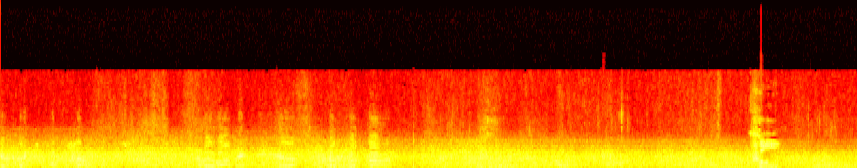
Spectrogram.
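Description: A steady, loud roar of an aircraft flying past at Manchester Airport, with broadband rumble and wind buffeting the microphone throughout, and voices talking underneath.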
